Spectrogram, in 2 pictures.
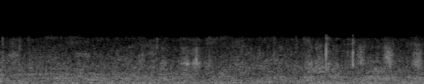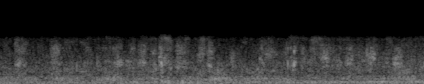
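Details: Pair of pet dogs, a white Italian sheepdog and a pure black Labrador, wrestling; repeated brief whiny yips and whimpers scattered through, with steady low rumbling noise beneath.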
